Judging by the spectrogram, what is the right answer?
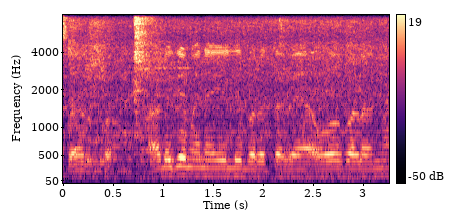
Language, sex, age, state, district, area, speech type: Kannada, male, 18-30, Karnataka, Kolar, rural, spontaneous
